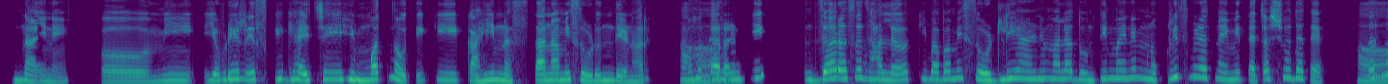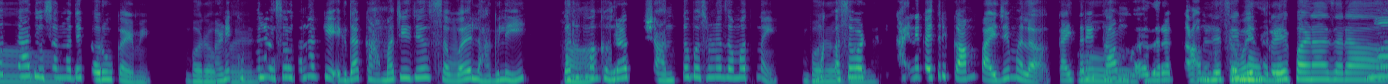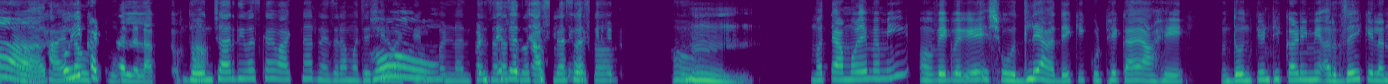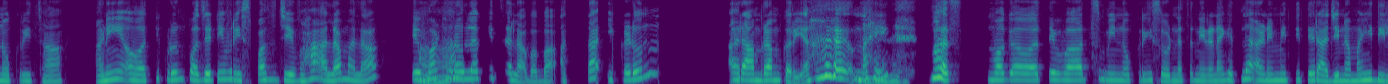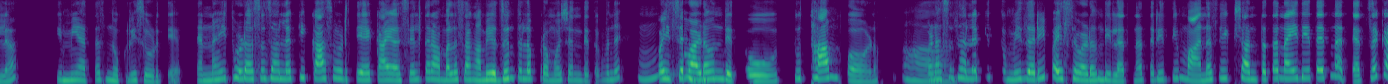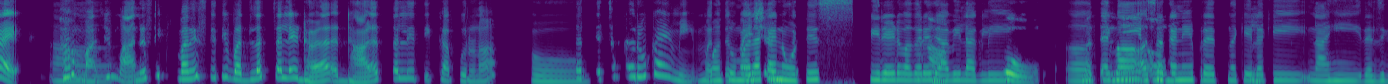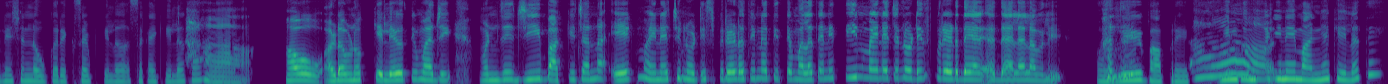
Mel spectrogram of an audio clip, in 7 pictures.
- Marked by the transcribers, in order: in English: "रिस्क"; other background noise; tapping; drawn out: "हां"; laugh; laugh; in English: "प्रमोशन"; laughing while speaking: "हं"; chuckle; in English: "नोटीस पिरियड"; in English: "रेझिग्नेशन"; in English: "नोटीस पिरियड"; laughing while speaking: "मला त्यांनी तीन महिन्याची नोटीस पिरियड द्याय द्यायला लावली"; in English: "नोटीस पिरियड"; surprised: "अरे बाप रे!"; scoff
- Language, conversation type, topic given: Marathi, podcast, नोकरी बदलावी की त्याच ठिकाणी राहावी, हे तू कसे ठरवतोस?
